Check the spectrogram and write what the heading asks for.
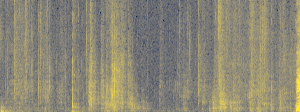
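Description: A few faint, soft rustling swishes with quiet gaps between them, with no pitch to them.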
